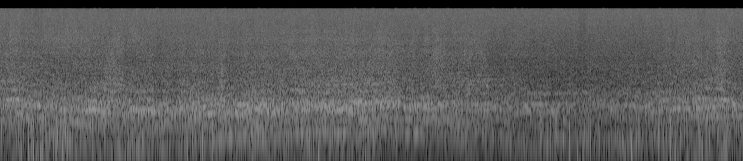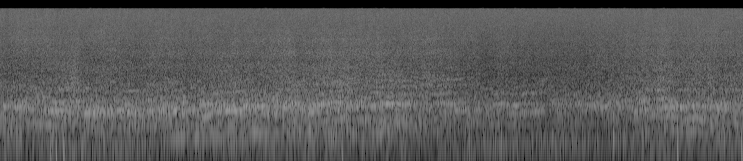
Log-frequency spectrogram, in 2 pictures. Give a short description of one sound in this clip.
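Race car engines roar loudly as they circle a dirt track.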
